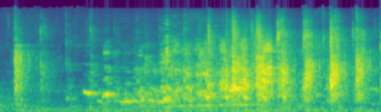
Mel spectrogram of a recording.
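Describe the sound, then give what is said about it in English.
A few scattered, half-hearted claps, a pity clap, ring out in an uneven rhythm, mixed with soft chuckling and murmuring voices, fairly quiet throughout. “Okay, that's like a pity clap.”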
